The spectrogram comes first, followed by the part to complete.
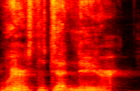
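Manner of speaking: rough, hard, growly superhero voice. Commentary track hosts watching a film, in a Batman voice. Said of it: "Batman's voice".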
